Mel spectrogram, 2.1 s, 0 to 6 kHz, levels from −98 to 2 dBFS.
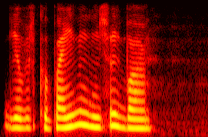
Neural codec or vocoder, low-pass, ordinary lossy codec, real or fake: autoencoder, 44.1 kHz, a latent of 192 numbers a frame, MeloTTS; 5.4 kHz; Opus, 32 kbps; fake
